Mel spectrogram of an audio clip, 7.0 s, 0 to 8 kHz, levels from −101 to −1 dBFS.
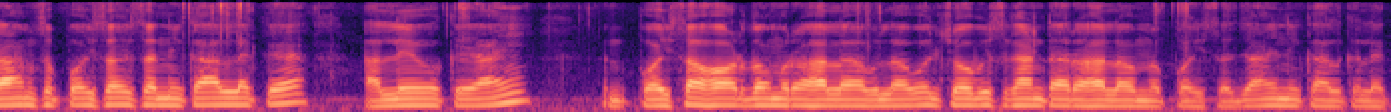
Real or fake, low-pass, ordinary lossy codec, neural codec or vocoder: real; 7.2 kHz; none; none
